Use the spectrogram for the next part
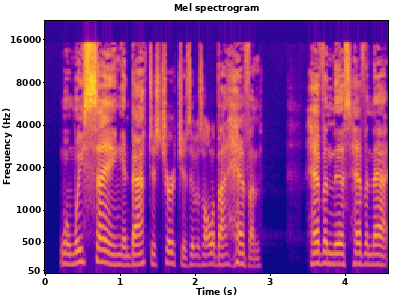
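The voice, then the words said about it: Southern US Bible Belt accent. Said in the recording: “I'm from the Bible Belt. You can probably tell it in my accent.”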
